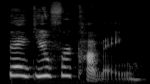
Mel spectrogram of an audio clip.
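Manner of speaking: usual speaking voice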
